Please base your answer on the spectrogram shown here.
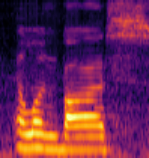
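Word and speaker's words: Elenbaas: Ellen Boss, uh, is spelled E L E N B A S.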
